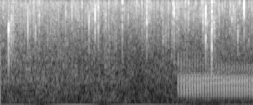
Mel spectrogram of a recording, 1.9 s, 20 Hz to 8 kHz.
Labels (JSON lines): {"label": "biophony, croak", "recorder": "SoundTrap 500"}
